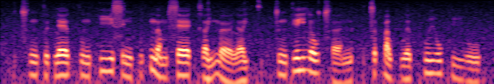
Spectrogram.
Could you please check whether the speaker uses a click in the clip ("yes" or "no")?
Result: no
